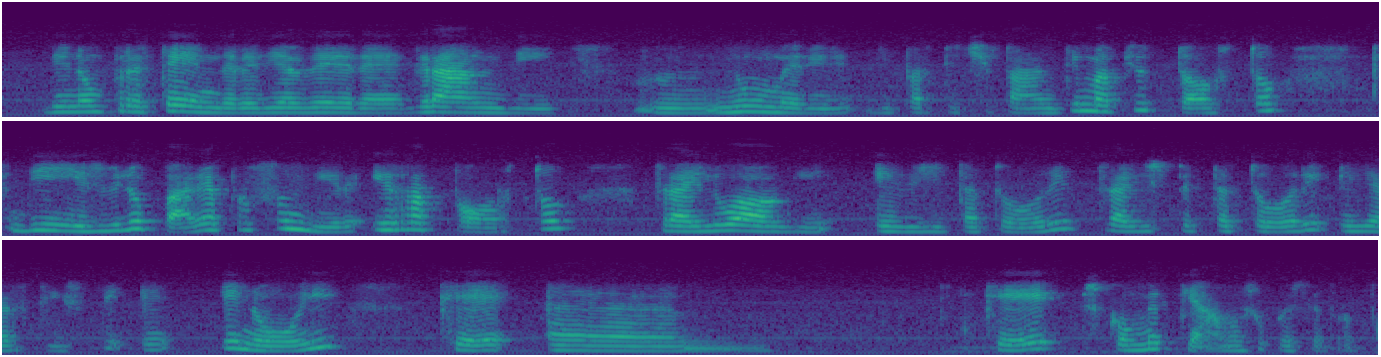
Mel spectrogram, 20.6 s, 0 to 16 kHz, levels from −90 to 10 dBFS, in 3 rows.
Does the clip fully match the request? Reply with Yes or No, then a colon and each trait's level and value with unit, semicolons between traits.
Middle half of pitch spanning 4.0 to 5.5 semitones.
Yes: average, 4.3 semitones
